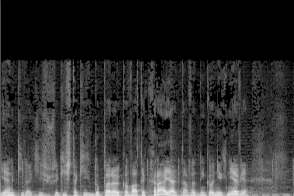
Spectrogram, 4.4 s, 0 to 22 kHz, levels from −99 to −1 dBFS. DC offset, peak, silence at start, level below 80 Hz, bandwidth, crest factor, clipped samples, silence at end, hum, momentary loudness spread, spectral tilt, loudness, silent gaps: under 0.1%; -2 dBFS; 0 s; -42 dBFS; 14.5 kHz; 16 dB; under 0.1%; 0 s; none; 11 LU; -8 dB/octave; -18 LUFS; none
